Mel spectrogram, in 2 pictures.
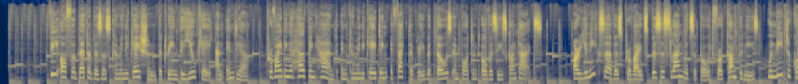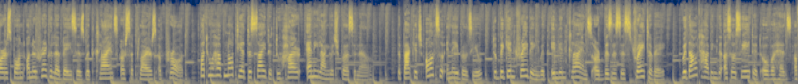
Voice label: narration english

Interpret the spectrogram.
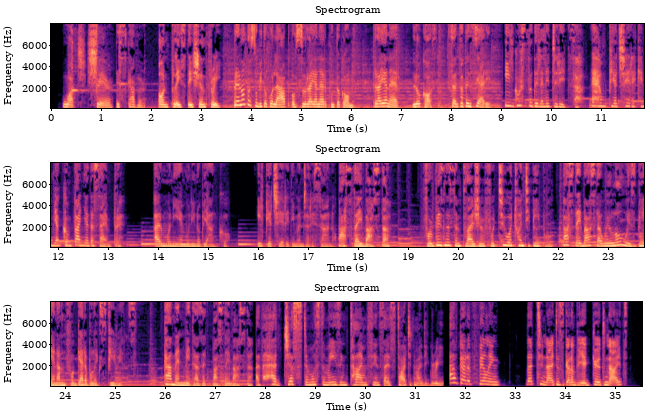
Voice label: commercial reel english italian

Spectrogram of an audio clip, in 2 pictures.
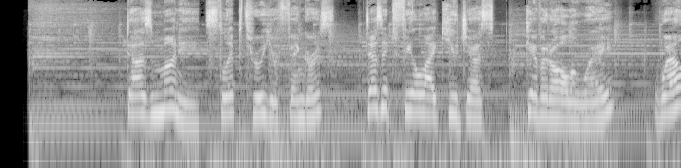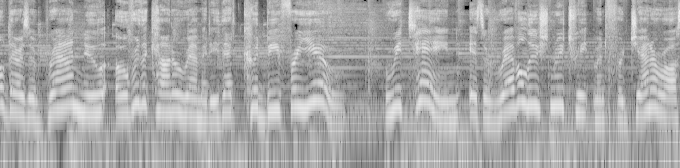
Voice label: character

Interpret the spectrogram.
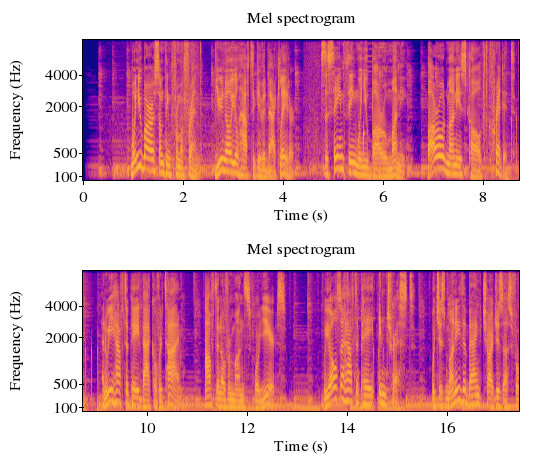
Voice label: Corporate

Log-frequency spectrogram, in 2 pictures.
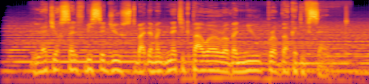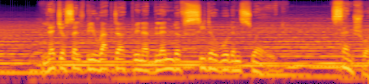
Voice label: english with french accent

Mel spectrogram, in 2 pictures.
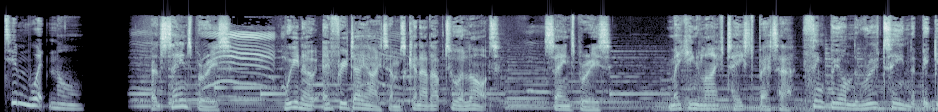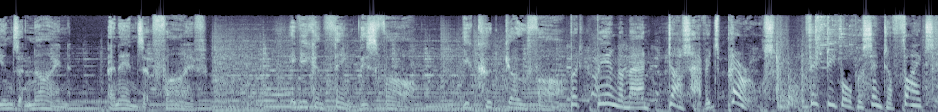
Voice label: commercial

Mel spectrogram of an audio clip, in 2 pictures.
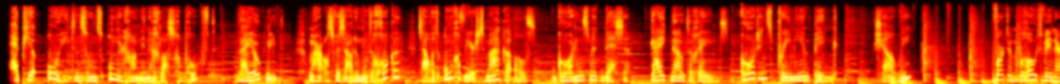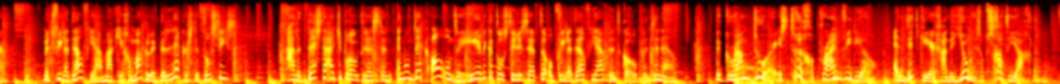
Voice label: Dutch

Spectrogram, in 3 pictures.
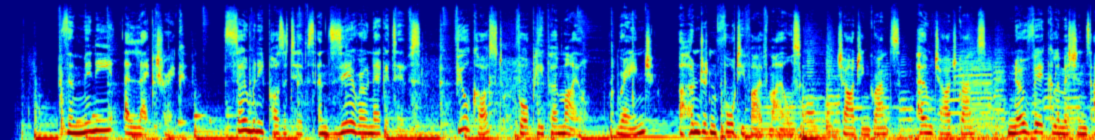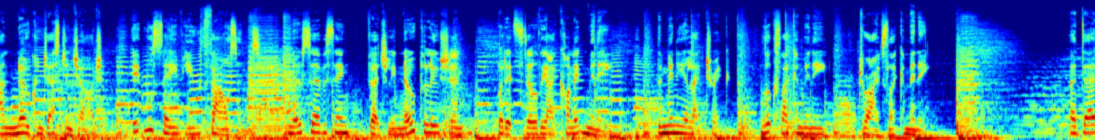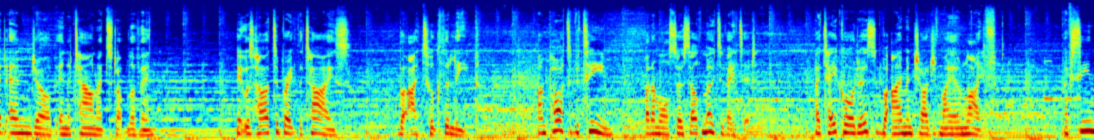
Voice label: commercials

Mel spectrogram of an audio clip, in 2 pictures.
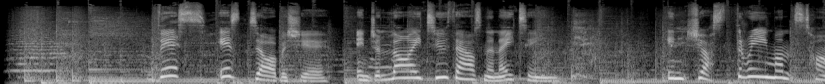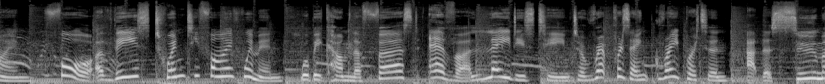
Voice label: narrative

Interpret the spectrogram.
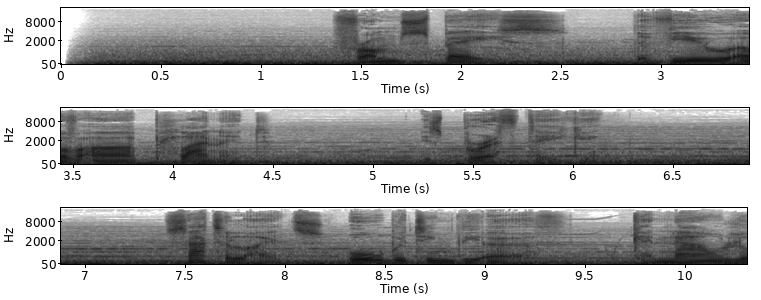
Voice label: narrative

